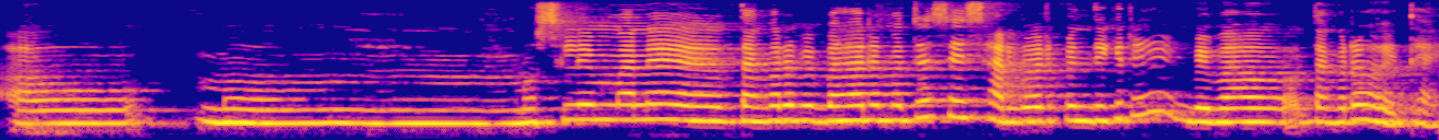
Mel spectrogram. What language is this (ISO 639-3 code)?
ori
